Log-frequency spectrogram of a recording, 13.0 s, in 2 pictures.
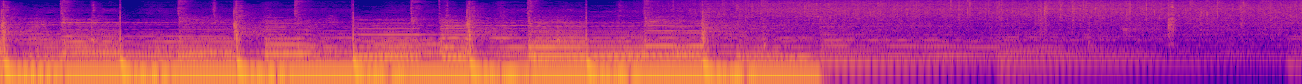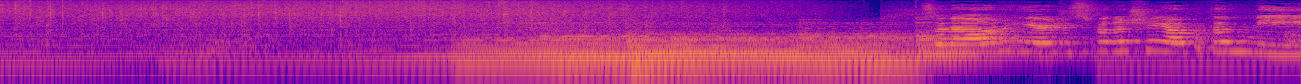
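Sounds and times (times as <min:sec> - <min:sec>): onion frying in butter: 0:03.6 - 0:10.6.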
